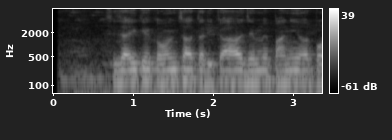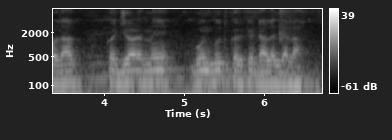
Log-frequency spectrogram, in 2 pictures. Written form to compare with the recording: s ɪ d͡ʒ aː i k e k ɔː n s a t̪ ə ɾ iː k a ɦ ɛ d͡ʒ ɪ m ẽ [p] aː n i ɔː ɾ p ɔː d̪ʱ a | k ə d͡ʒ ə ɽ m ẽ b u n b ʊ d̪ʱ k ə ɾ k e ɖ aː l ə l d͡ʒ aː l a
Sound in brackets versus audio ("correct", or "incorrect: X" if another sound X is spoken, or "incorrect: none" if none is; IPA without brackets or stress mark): correct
